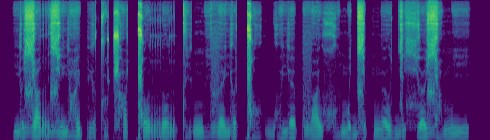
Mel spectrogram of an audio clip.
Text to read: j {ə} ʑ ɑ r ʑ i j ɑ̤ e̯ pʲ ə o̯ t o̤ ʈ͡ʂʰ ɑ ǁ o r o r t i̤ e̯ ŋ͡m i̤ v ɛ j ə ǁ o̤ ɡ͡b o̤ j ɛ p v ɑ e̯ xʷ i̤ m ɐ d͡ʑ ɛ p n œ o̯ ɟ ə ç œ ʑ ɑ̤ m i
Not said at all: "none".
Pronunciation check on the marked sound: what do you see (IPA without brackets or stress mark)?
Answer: ə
